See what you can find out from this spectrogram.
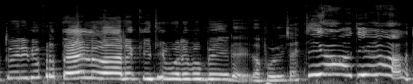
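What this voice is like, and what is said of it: Poor imitation of film dub voices. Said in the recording (Italian): “ho fatto un'imitazione di merda, lo so, è orrenda. Potrei fare di meglio”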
